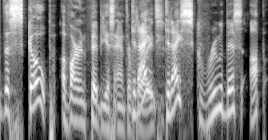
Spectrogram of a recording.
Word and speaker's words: anthropoids: Amphibious anthropods. Nope. Anthropoids.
